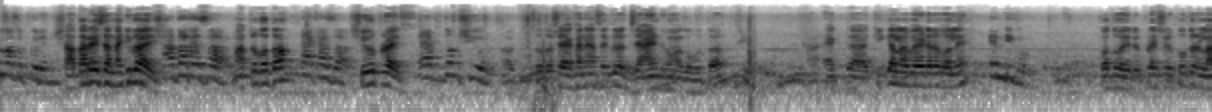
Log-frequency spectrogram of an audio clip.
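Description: Pigeons, including white racers, coo softly beneath people talking close by, one pigeon breathing hard.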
